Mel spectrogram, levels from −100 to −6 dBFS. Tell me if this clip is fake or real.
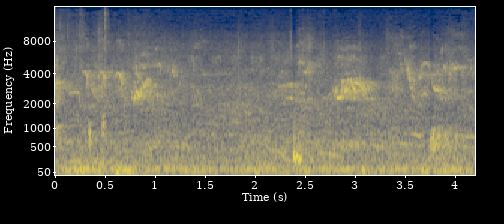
real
